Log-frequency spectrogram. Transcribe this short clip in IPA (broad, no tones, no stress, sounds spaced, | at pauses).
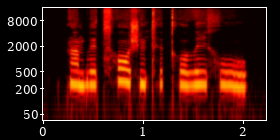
k ã b e t͡sʰ ɔ ʃ ĩ tʰ ɪ kʰ o ð i x u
